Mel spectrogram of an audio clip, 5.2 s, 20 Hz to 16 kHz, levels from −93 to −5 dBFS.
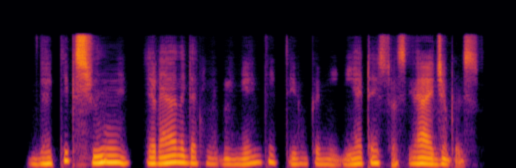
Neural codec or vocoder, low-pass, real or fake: codec, 16 kHz, 0.5 kbps, FreqCodec, larger model; 7.2 kHz; fake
